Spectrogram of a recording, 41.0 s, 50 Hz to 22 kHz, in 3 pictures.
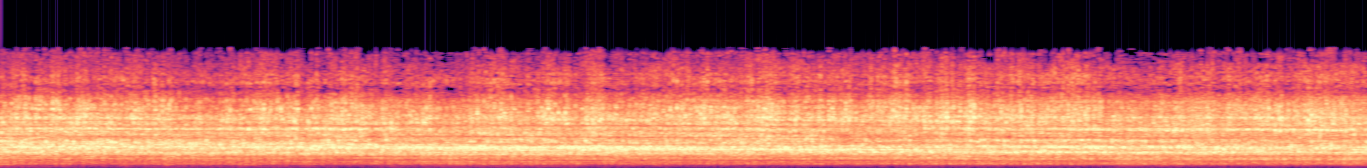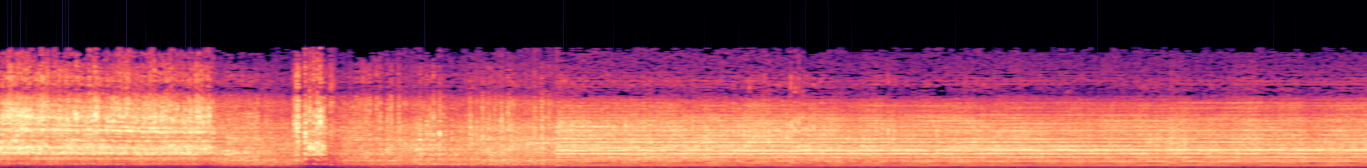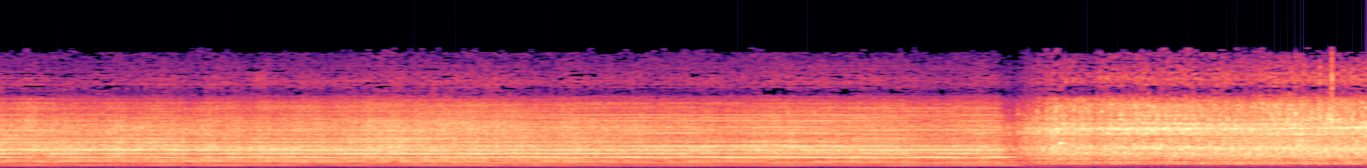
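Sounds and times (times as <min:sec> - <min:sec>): tractor engine steady pitched note: 0:00.0 - 0:41.0
tractor engine under full load: 0:00.0 - 0:41.0.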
